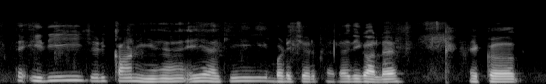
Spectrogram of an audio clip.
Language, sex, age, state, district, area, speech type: Dogri, male, 30-45, Jammu and Kashmir, Samba, rural, spontaneous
